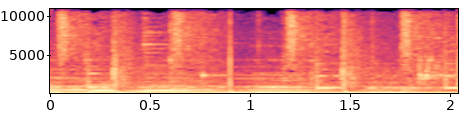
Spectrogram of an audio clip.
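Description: Background music with a steady beat, about two beats a second, over held bass notes.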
